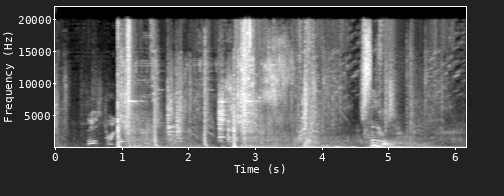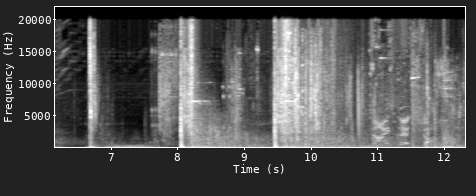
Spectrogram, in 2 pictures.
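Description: Gunfire in the sci-fi shooter Mass Effect Andromeda, set at a Kett labor camp, cracks in sharp repeated shots and bursts with booming impacts, loud and busy over game effects, with voices under the fighting.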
